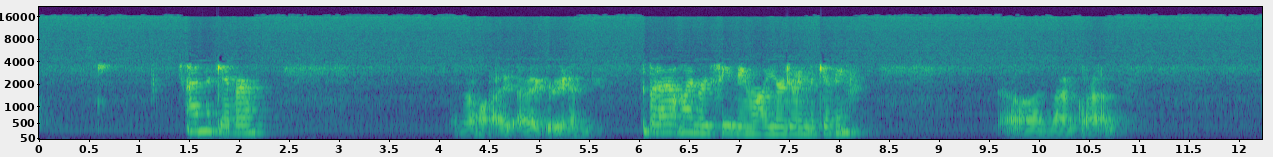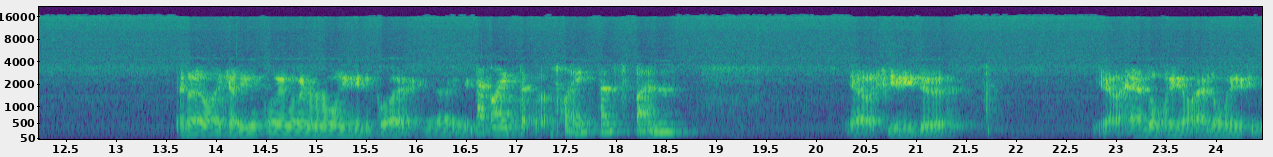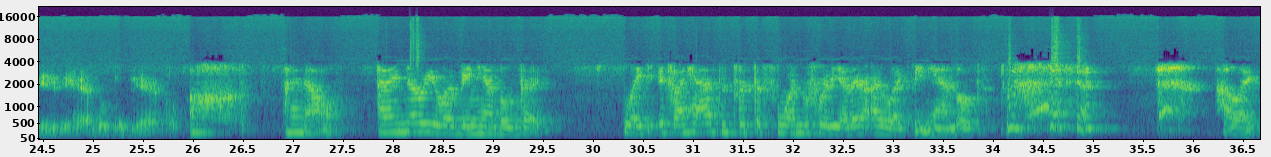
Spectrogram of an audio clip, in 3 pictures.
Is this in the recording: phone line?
yes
